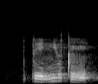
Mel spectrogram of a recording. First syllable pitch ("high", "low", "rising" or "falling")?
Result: low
